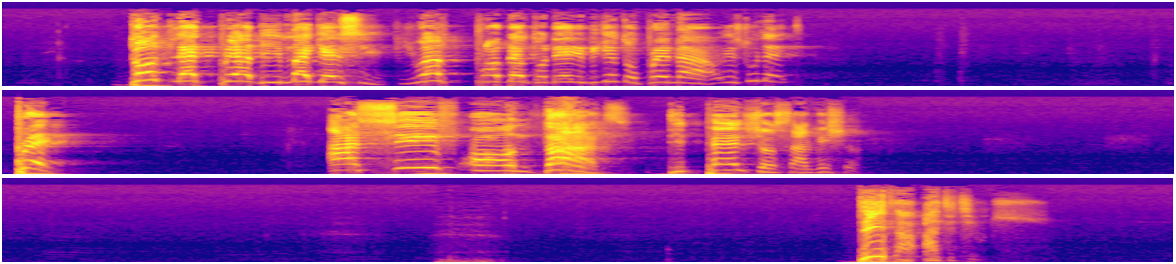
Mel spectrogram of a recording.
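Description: A man preaches with animation through a microphone and loudspeakers, in bursts with long pauses.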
